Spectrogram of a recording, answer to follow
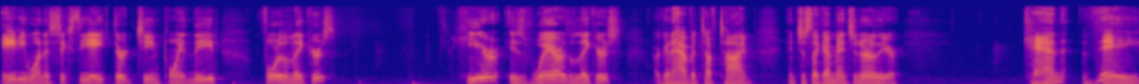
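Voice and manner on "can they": voice cracking. Calling a basketball game play by play: voice cracking. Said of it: "as my voice cracks".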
